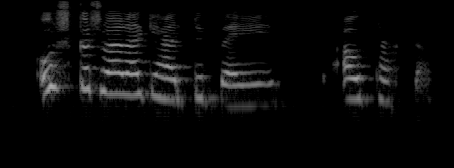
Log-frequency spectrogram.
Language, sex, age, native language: Icelandic, female, 11, Icelandic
